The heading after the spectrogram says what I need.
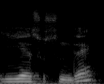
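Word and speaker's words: Ἰησοῦς: 뜻을 갖고 있는데 이게 헬라 발음으로 하면 어떻게 되죠 예 이에수스 이에수스 정확히 끊어 읽으면 이에수스 예예 예수라는 이름과 여호수아는이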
